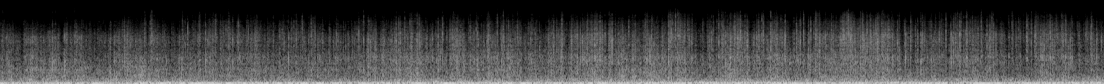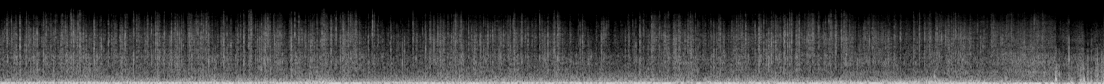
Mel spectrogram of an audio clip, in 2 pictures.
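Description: Windshield wipers swish back and forth.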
